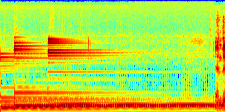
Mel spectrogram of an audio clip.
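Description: Electric-toned guitar with a partial capo clamping four strings at the eighth fret in standard tuning, strummed once and left ringing as a sustained chord with a second accent, then a brief scrape of strings at the end.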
